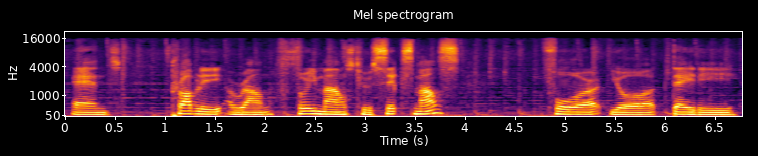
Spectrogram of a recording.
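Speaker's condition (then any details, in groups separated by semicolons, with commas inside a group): No condition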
